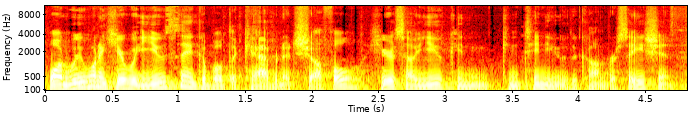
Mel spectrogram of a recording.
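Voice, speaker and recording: A man reading scripted news as an anchor in a measured broadcast style. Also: medium pitch, expressive, creaky, darkish tone, slightly rough, soft background music.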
